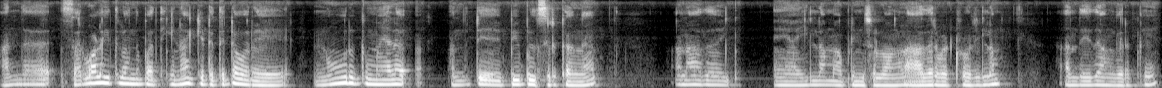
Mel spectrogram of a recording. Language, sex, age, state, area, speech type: Tamil, male, 18-30, Tamil Nadu, rural, spontaneous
